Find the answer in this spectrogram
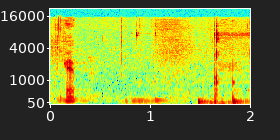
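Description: Handling noise on a desk microphone: a low thump and a couple of sharp clicks near the end, after a brief spoken "yep".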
